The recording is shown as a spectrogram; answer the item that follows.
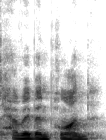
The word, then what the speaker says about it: Pwned: So on your own, you can go to a website called Have I Been Pawned, spelled, or Have I Been, and then the last word is spelled PWNED.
